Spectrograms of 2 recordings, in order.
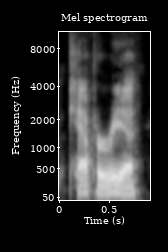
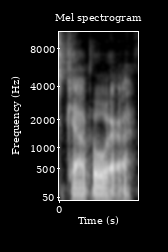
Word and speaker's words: capoeira: that's how it's spelled but it's it's Brazilian and it's capoeira and honestly I'm not even saying it with the correct accent on it but it's capoeira so that's fun right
